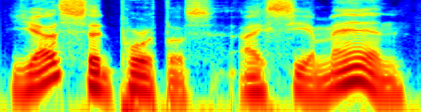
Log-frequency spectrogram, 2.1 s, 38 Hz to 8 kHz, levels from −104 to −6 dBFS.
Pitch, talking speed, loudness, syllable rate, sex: 110 Hz, 200 wpm, -16 LUFS, 4.3 syllables/s, male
